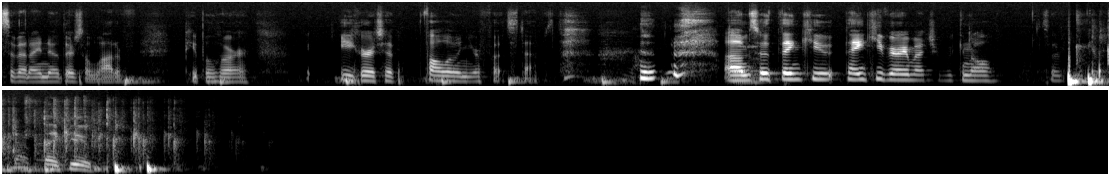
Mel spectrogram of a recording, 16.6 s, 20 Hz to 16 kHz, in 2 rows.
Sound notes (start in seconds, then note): 4.2 laughs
